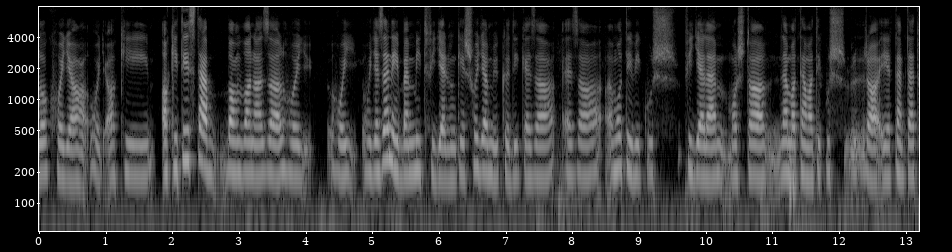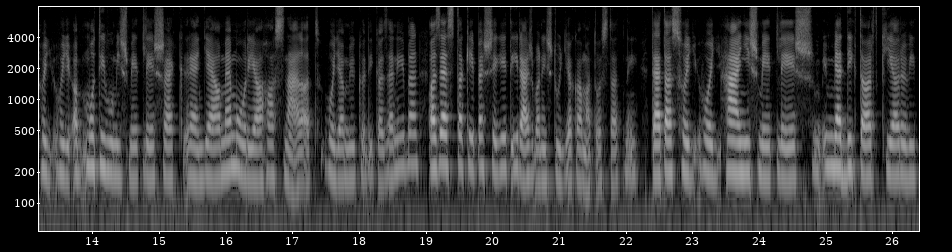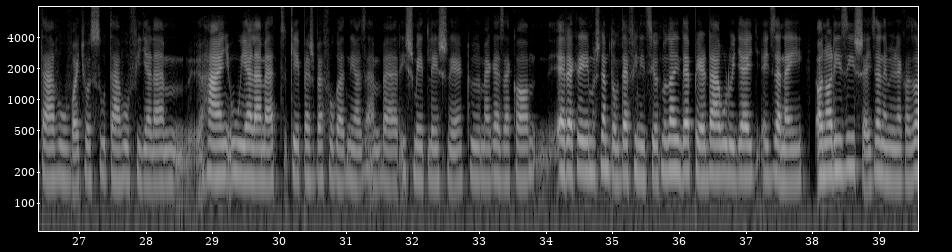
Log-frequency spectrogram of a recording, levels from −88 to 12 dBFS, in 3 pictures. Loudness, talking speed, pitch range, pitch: -32 LUFS, 150 wpm, 175-195 Hz, 185 Hz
